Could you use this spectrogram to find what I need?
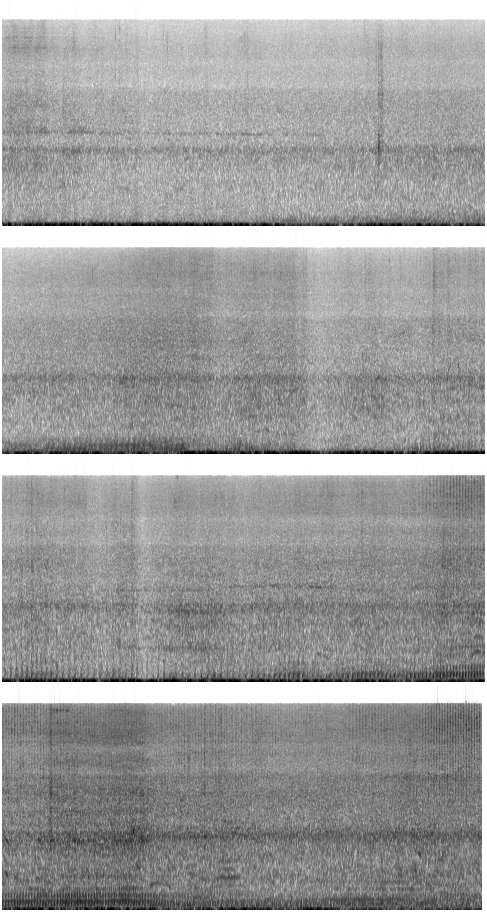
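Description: Traffic rumbles steadily on a nearby street, outdoors.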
